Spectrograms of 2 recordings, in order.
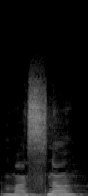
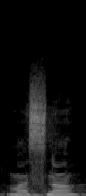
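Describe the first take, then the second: No difference in how they are said.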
